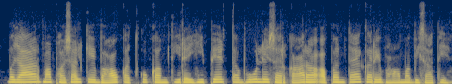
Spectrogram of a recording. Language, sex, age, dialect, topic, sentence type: Chhattisgarhi, male, 18-24, Western/Budati/Khatahi, agriculture, statement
